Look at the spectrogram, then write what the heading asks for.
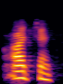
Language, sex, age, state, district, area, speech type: Marathi, female, 45-60, Maharashtra, Kolhapur, urban, conversation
